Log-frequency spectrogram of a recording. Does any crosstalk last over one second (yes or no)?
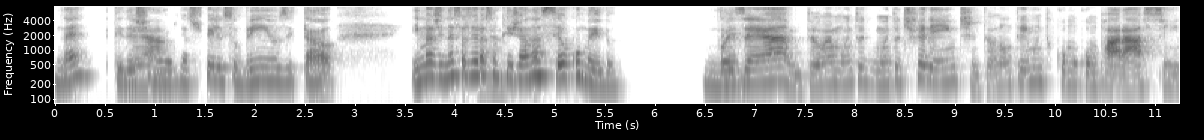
no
